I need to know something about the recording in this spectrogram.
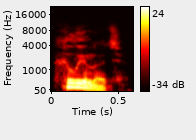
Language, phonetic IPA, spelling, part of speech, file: Russian, [ˈxɫɨnʊtʲ], хлынуть, verb, Ru-хлынуть.ogg
- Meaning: 1. to gush out, to spout 2. to pour, to flood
